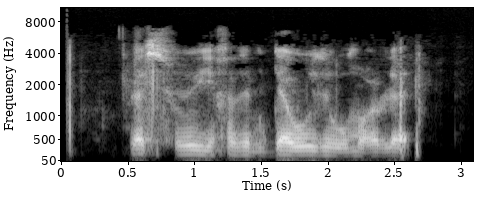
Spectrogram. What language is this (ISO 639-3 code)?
kab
